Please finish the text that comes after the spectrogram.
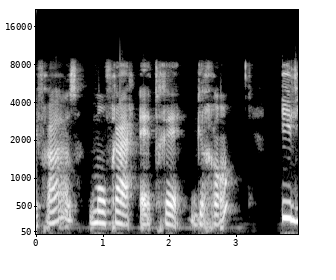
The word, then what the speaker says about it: grand: Il s'écrit G-R-A-N qui font le son en et la lettre D est une lettre muette. Alors nous avons grand.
